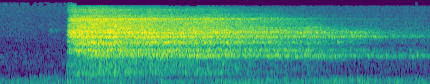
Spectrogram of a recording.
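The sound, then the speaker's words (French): A forceful exhalation released all at once after holding the breath during a relaxation exercise, with the pelvis and buttock muscles tensed. The breath is a single loud, sustained, airy rush lasting nearly three seconds and easing slightly toward the end. “Et expirez d'un coup en chassant toutes vos tensions, toutes vos peurs.”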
